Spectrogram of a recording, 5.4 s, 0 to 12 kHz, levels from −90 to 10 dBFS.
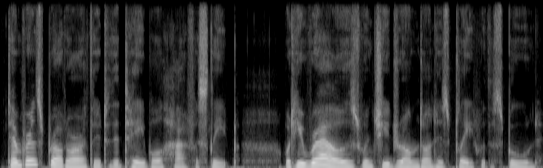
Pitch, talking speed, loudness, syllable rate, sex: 180 Hz, 220 wpm, -18 LUFS, 6.1 syllables/s, female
